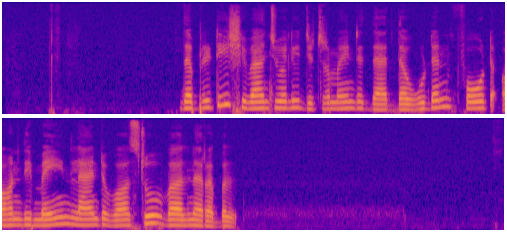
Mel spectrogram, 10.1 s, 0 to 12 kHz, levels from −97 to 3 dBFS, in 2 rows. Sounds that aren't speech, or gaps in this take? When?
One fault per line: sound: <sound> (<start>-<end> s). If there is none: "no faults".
no faults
